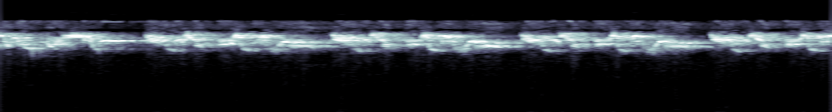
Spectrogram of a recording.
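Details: Javan pied starling masteran song, a steady, high, buzzy chatter of fast chirps forming an almost continuous trill, loud and even, with no other sounds.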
